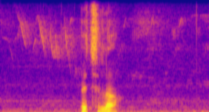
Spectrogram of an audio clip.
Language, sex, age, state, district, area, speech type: Hindi, male, 30-45, Madhya Pradesh, Hoshangabad, rural, read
